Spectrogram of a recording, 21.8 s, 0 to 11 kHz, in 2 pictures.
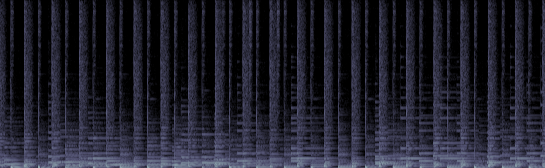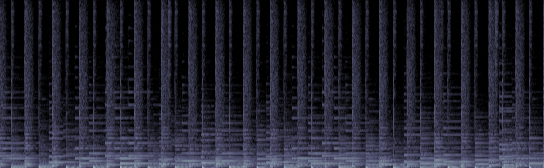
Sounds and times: Musical instrument: 0.0 - 21.7.

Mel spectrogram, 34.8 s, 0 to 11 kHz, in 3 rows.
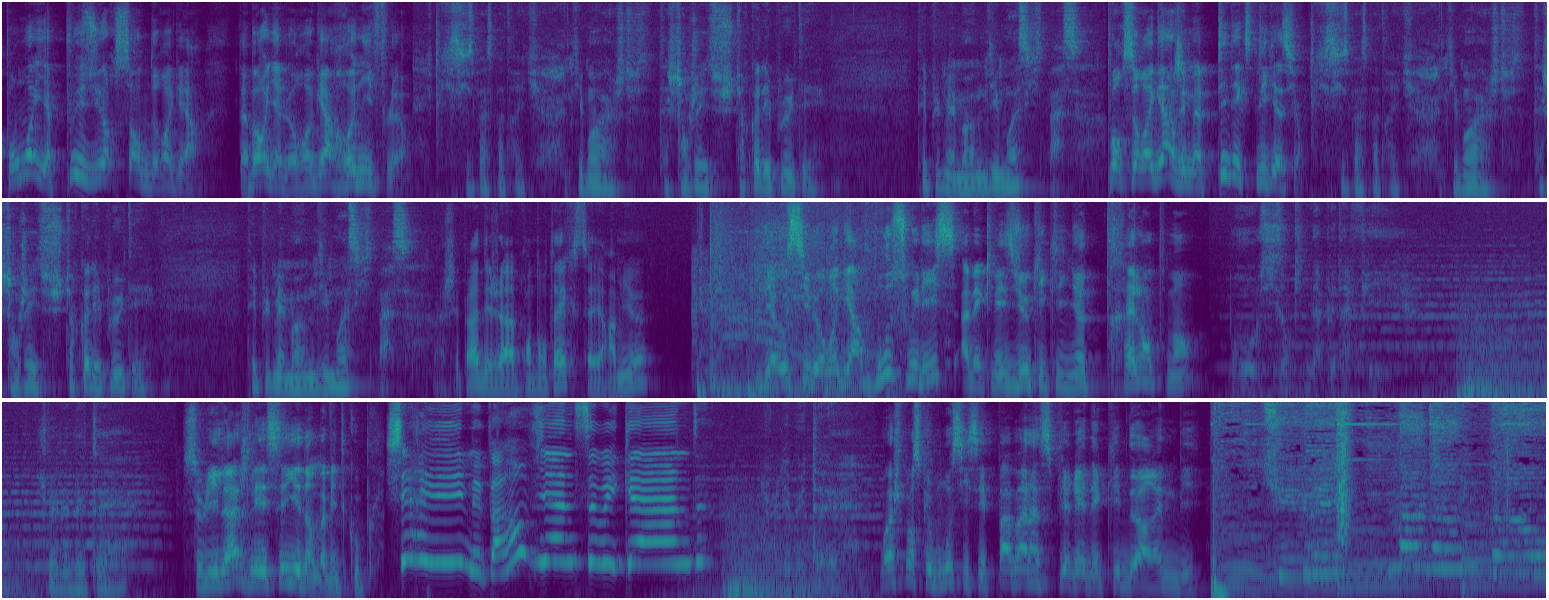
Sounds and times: Speech: 6.9 - 12.7, 17.2 - 22.0, 23.5 - 28.4, 29.0 - 32.2
Music: 16.8 - 18.4, 20.7 - 24.5, 28.3 - 29.9, 32.2 - 34.7.

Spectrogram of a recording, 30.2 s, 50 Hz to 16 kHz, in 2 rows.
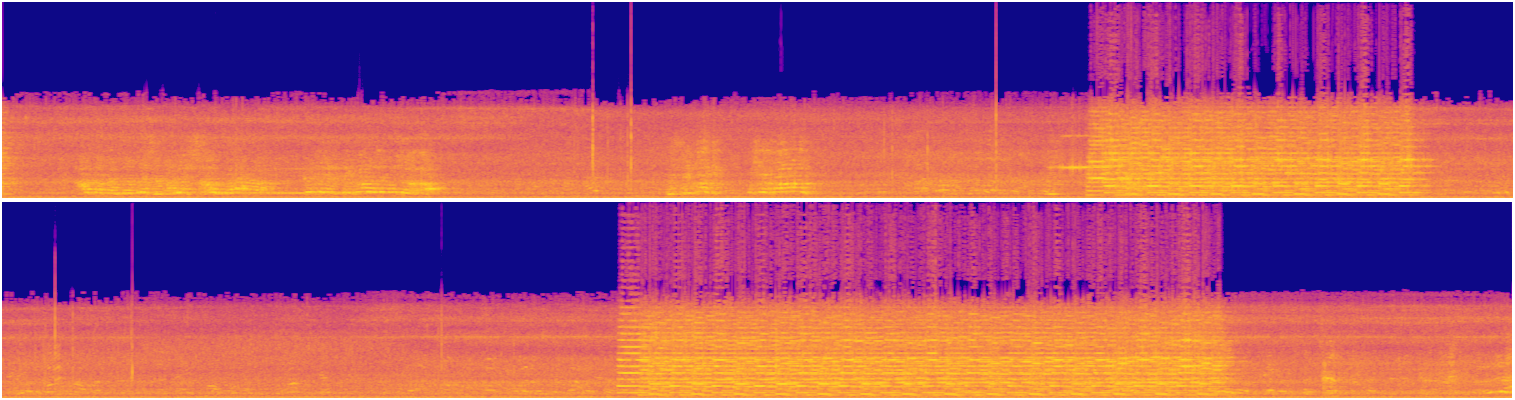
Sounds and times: Vehicle: 0.0 - 30.2
Speech: 0.8 - 4.5, 6.6 - 8.2, 14.6 - 21.2, 27.3 - 30.2.

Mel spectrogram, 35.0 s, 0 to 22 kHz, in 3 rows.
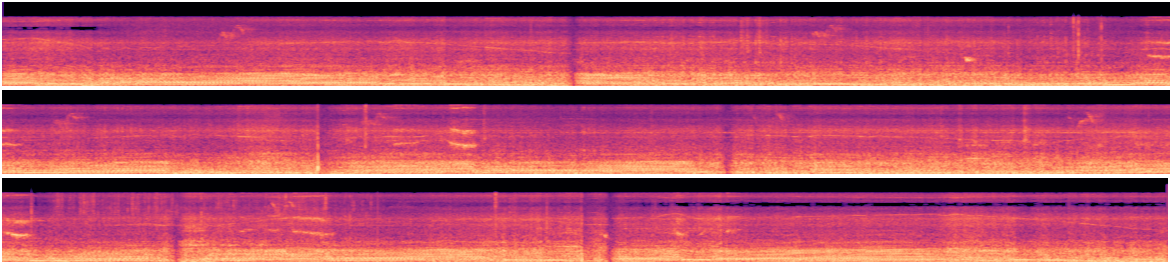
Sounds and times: Bus: 0.0 - 35.0.

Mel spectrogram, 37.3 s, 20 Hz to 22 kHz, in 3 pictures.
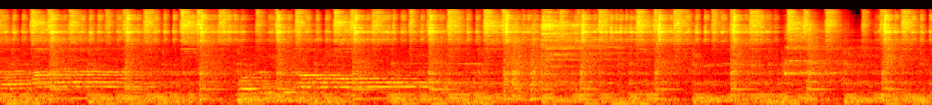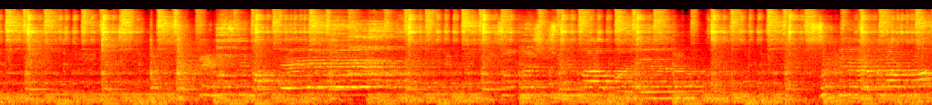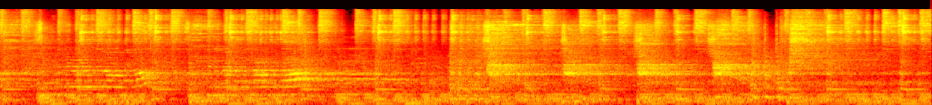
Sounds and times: Music: 0.0 - 37.2.

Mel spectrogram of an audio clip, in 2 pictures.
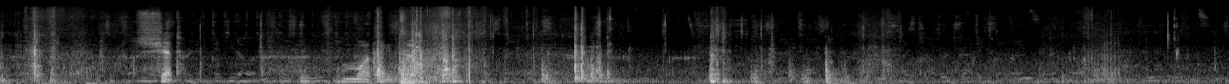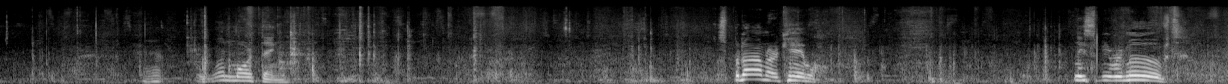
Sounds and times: Car: 0.0 - 24.5
Speech: 1.0 - 5.7, 7.4 - 15.4, 19.4 - 20.9, 23.0 - 24.5.

